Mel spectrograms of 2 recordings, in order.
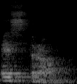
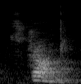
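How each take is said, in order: First: A vowel sound comes before the s sound. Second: The word starts directly with the s sound. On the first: The speaker calls it wrong. "it's not correct, but it's understandable" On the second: The speaker calls it right. "It is also common to have S T R"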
